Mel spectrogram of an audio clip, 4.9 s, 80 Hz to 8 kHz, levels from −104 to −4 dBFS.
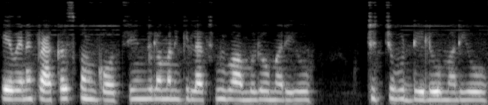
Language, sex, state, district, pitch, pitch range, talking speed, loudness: Telugu, female, Telangana, Karimnagar, 240 Hz, 230-255 Hz, 125 wpm, -23 LUFS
